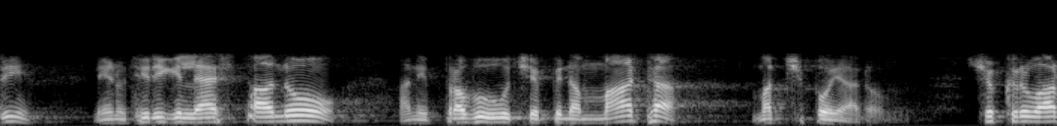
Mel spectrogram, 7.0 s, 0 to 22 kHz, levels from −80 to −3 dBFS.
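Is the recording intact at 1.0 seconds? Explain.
Yes, the audio is intact at 1.0 seconds: nothing breaks, drops out or distorts at that moment, and the sound there simply carries the narrowband character of the AMR mobile codec at 12.2 kbps, with nothing above about 3.5 kHz.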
